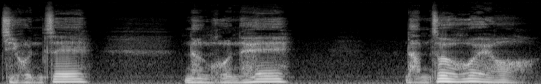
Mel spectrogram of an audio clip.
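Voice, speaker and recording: 男聲演出的喘息垂死的老農父親. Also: male voice, sits low, very slow, darkish tone, husky, pitched below the performer's own voice, exaggerated voice. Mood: weak, secretive. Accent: Taiwanese Hokkien. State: out of breath. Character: dying old farmer father, weak, gasping. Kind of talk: radio drama acting.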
